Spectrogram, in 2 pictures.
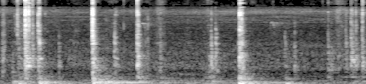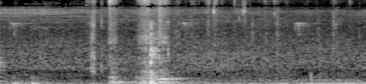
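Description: Latch and steel side door of a dump body being worked open by hand: a series of metallic clicks and clunks, the sharpest about three and a half seconds in and another near eight seconds.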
